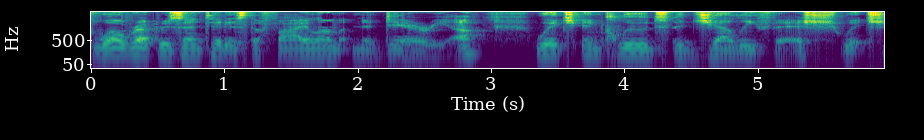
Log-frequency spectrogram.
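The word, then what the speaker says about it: Cnidaria: Notice that the sea is silent in nadaria.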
